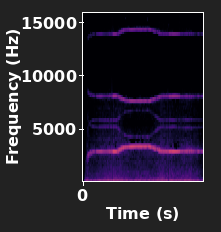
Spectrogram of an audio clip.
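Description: Synthetic transition sound effect under a chapter title card: a thin whistle-like tone that bends up a little in the middle and back down, over a faint low hum.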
